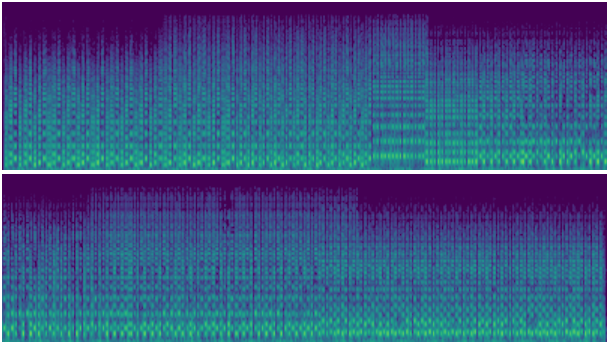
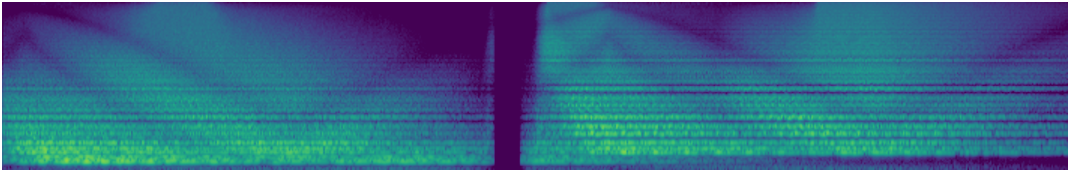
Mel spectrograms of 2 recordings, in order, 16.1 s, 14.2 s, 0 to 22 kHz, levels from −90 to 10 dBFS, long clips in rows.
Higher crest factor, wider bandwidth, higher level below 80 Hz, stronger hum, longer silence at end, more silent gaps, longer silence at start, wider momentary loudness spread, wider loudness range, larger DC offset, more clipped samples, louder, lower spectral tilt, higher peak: about the same, 14 dB vs 18 dB; second, 13.5 kHz vs over 20 kHz; first, -44 dBFS vs -64 dBFS; neither; second, 0.05 s vs 0.25 s; second, none vs 6.55-6.89 s; about the same, 0 s vs 0 s; second, 3 LU vs 17 LU; second, 2 LU vs 7 LU; neither; neither; second, -25 LUFS vs -19 LUFS; first, -6 dB/octave vs -3 dB/octave; second, -12 dBFS vs -2 dBFS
